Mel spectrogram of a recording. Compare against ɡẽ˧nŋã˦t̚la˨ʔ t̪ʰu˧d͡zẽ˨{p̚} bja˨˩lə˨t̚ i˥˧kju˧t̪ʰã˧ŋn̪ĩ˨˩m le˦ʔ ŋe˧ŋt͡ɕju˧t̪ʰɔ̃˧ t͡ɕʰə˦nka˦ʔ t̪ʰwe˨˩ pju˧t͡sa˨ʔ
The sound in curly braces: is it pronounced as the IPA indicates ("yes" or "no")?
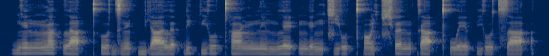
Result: no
